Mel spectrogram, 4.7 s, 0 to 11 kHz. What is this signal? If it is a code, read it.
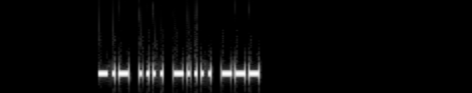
Morse code, heard as a keyed tone, about 36 wpm, 700 Hz. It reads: KH6O
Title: DXCC-100 Call Signs - 4 Characters - 35wpm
